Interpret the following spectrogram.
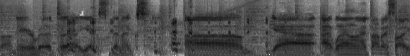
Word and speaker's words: Penix: Yeah, you pronounce it Penix, not the other way. Our opening conversation was not on here, but yes, Penix.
